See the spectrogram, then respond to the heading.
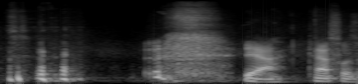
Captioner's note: laughs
